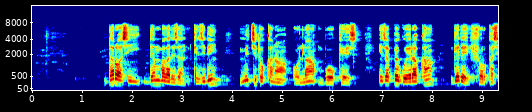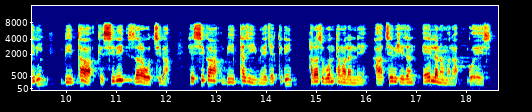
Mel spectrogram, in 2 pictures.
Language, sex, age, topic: Gamo, male, 25-35, agriculture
